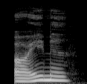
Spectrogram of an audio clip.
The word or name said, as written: øjemed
